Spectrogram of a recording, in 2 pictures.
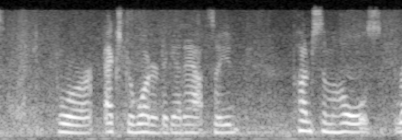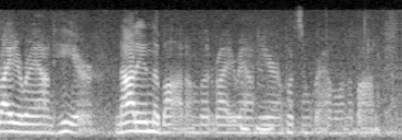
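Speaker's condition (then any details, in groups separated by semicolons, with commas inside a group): No condition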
